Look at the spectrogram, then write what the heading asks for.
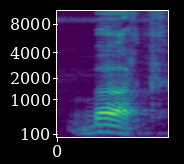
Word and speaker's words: berth: BIRTH birth. BERTH birth. രണ്ട് വാക്കുകളുടെയും ഉച്ചാരണം ഒരുപോലെ, എന്നാൽ ഇവയുടെ സ്പെല്ലിങ്ങും അർത്ഥവും വ്യത്യാസം.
